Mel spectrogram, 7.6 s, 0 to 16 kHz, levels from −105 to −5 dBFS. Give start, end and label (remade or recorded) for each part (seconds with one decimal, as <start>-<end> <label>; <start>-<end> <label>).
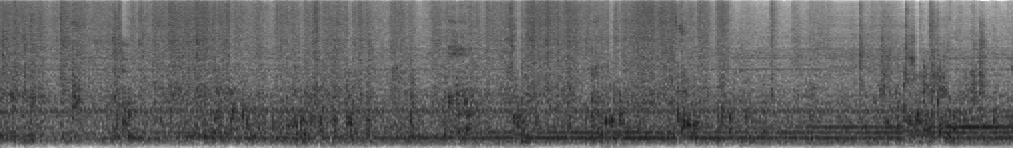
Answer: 0.0-6.2 recorded; 6.2-7.1 remade; 7.1-7.6 recorded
